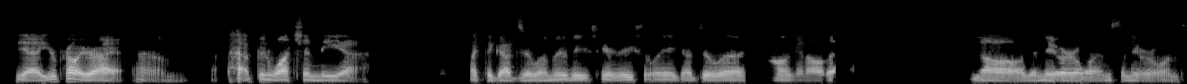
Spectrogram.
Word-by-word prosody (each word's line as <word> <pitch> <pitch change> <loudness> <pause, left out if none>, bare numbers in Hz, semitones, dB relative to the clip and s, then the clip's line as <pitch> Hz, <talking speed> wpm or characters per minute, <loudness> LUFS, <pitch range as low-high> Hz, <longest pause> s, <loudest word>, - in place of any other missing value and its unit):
Yeah. 95 0 +3
You're 120 +7 +1
probably 135 -5 +5
right. 100 -2 +4 0.2
Um, - - -11 0.4
I've 105 +2 0
been 115 -3 0
watching 105 -1 +3
the, 95 -1 0
uh - - -2 1.1
like, - - -3
the - - 0
Godzilla 95 +1 +1
movies 105 0 0
here 110 -3 0
recently, 110 -1 -2
Godzilla, 100 0 +1 0.3
Kong, 100 0 -2
and 100 0 -8
all 100 0 +1
that. 100 - +1 1.4
No, 90 -3 +2
the 95 - -1
newer 90 -2 +2
ones, 90 +2 -4
the 95 - -6
newer 95 -2 -3
ones. - - -7
100 Hz, 140 wpm, -23 LUFS, 95-105 Hz, 1.4 s, probably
